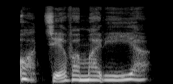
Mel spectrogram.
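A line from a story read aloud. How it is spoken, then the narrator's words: Repeated whispering. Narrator (Russian): шептала Лизи снова и снова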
